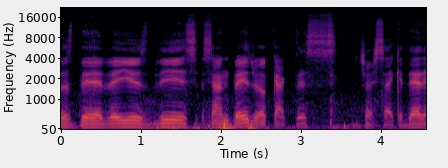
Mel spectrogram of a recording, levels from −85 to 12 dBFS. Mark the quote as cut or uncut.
uncut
